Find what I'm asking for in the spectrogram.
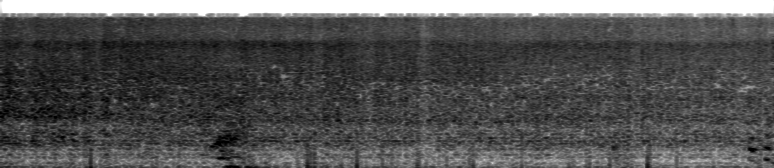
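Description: Peanut paste hits a hot fried tempering in a pan and sizzles loudly and steadily, a close, dense hiss with a few light clinks, no talking.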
